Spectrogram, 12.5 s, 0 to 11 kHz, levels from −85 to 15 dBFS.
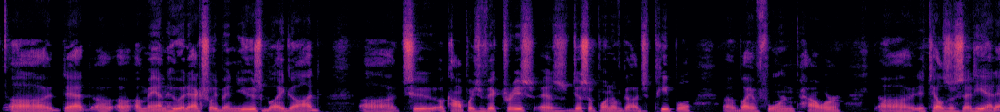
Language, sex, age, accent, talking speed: English, male, 50-69, American, 160 wpm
